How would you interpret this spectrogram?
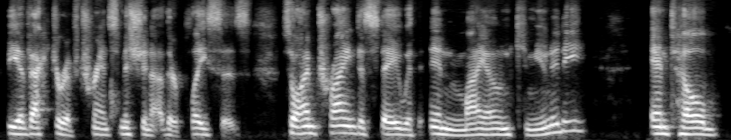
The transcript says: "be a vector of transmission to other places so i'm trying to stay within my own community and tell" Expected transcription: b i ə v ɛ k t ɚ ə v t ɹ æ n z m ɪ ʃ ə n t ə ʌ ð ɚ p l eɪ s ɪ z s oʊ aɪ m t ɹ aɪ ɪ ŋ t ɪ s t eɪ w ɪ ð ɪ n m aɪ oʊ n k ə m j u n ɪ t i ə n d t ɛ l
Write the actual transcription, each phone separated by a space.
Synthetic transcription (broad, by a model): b i ə v ɛ k t ɚ ə v t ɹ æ n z m ɪ ʃ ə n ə ʌ ð ɚ p l eɪ s ɪ z s oʊ aɪ m t ɹ aɪ ɪ ŋ t ɪ s t eɪ w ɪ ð ɪ n m aɪ oʊ n k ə m j u n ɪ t i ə n t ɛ l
